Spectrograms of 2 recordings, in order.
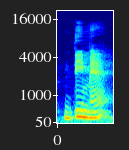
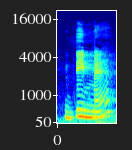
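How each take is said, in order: Both takes have the same delivery.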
